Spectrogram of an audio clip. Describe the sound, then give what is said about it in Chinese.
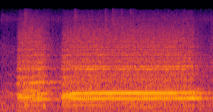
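A train whistle sounds as a train is about to depart: one short blast, then a long, steady, loud blast held at a constant pitch. “哎，火车又要开了啦！”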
